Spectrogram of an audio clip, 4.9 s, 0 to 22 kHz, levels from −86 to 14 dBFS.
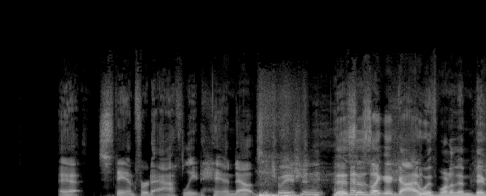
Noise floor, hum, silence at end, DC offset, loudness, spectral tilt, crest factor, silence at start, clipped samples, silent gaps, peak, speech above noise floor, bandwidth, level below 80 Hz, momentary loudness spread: -80 dBFS; none; 0 s; under 0.1%; -21 LUFS; -5 dB/octave; 16 dB; 0.6 s; under 0.1%; none; -4 dBFS; 60 dB; 15 kHz; -34 dBFS; 12 LU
